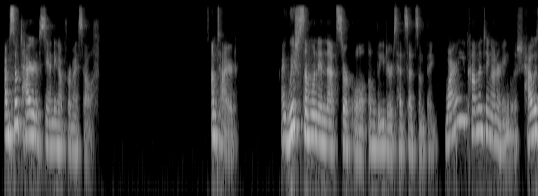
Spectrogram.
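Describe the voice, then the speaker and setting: A middle-aged American woman, an author and guest on a podcast interview, telling stories in an earnest, emphatic way. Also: mid-range voice. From United States. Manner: earnest, emphatic, animated storytelling.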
